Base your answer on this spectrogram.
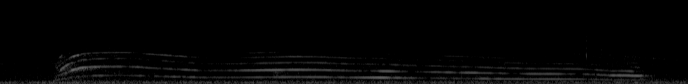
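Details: A stray cat from next door, tail puffed up, gives a single sustained caterwaul lasting over five seconds. The moaning tone swells and dips gently before sliding down at the end, with faint background hum and a couple of clicks.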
